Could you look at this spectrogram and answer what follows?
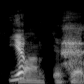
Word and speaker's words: mangaka: Mangaka, that's how it's pronounced.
